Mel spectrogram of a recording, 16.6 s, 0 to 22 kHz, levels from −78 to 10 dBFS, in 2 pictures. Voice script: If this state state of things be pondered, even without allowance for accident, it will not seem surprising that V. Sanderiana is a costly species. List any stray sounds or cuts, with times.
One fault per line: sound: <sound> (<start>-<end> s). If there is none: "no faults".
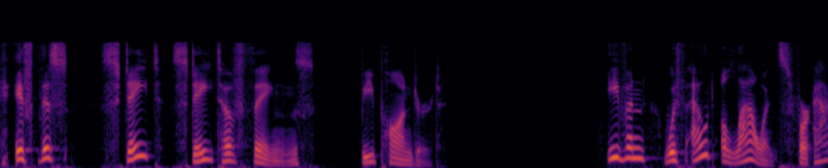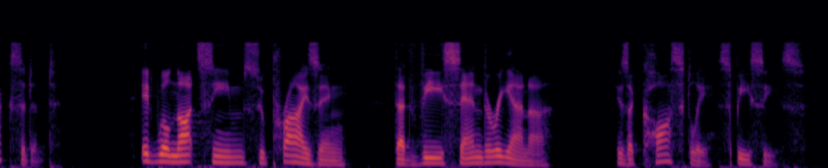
no faults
